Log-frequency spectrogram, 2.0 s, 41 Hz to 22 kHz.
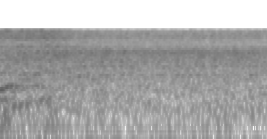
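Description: Electric hub motor and its wheel spinning fast, unloaded on a test stand, under 99% throttle with the controller still pulse-width modulating: a steady hiss that eases slightly toward the end.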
